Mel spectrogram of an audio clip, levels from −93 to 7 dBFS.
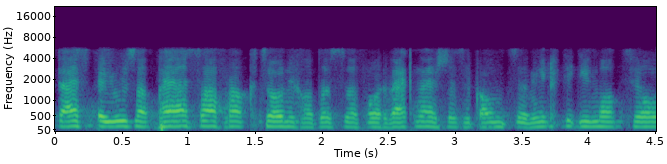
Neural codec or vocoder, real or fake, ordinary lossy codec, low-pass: codec, 16 kHz, 1 kbps, FreqCodec, smaller model; fake; Opus, 24 kbps; 5.4 kHz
